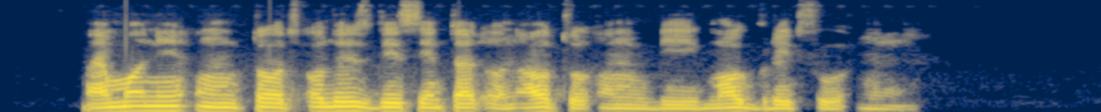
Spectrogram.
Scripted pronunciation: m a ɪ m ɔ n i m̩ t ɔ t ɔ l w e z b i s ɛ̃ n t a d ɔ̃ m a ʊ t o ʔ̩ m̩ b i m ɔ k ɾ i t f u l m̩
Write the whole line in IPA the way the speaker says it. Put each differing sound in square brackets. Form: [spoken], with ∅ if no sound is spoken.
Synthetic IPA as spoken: m a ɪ m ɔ n i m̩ t ɔ t ɔ l w e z [d] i s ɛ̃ n t a d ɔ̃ [n] a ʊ t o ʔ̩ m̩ b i m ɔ [ɡ] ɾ [e] t f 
